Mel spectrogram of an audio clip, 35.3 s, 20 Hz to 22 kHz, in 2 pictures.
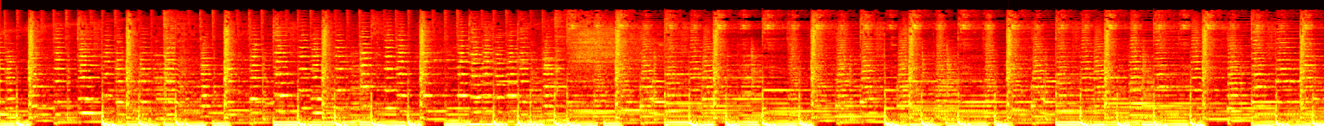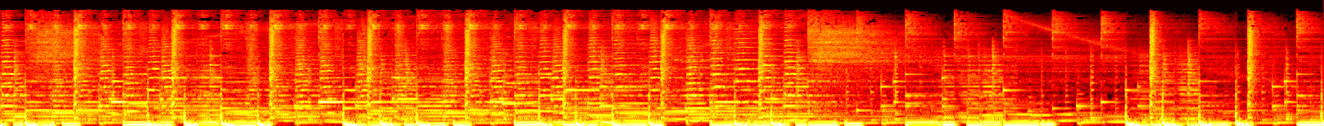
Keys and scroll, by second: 3.4 r, 31.9-33.9 typing.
